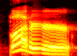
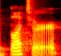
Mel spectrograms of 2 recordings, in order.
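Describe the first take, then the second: First: The middle T is a quick flap. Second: The middle T is a solid T. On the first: "that flap" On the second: "a solid T"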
